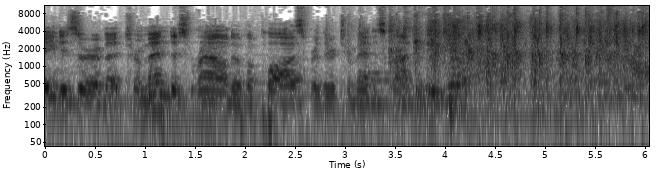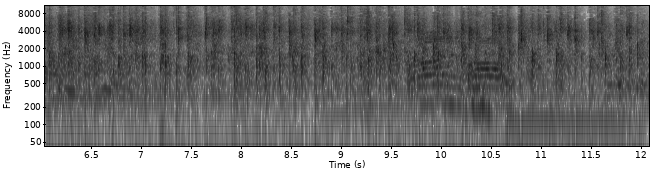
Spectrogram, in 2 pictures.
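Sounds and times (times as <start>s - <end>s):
people applauding: 3.4s - 12.0s.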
